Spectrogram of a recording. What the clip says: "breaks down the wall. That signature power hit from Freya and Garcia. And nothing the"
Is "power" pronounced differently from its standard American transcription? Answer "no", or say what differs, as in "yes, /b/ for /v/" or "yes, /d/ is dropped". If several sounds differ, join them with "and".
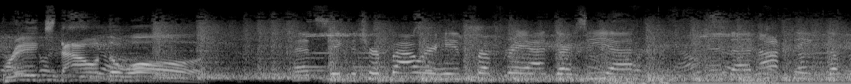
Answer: yes, /b/ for /p/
